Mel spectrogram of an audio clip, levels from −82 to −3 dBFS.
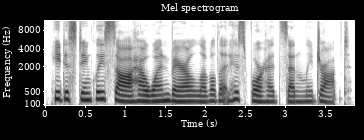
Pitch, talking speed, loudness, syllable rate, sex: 195 Hz, 185 wpm, -18 LUFS, 6.2 syllables/s, female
